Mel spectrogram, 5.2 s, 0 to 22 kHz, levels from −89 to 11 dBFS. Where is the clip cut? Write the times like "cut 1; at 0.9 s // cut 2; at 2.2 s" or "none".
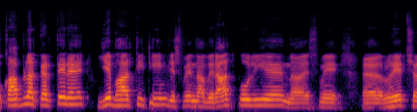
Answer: cut 1; at 1.1 s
